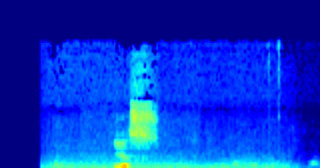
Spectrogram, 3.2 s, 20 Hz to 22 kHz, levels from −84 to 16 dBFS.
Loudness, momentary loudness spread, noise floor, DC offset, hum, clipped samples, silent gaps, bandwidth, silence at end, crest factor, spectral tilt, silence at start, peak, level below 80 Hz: -23 LUFS; 22 LU; -48 dBFS; under 0.1%; none; under 0.1%; none; 17 kHz; 0 s; 24 dB; -3 dB/octave; 0.4 s; -6 dBFS; -58 dBFS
